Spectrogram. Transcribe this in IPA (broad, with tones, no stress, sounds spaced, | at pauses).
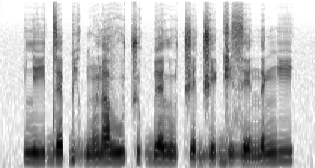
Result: l iː˧ d ɛ˧ ɓ i˨ ɡʷ ĩ˧ ɾ a˦ v u˦ t͡ʃ u˧ ɡ͡b ɛ˧ l u˨ t͡ʃ ɛ˨ d͡ʒ e˦ ɡ i˧ z e˨ n ɛ˦ ŋ i˦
